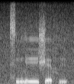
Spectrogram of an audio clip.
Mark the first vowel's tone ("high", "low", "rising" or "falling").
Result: low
